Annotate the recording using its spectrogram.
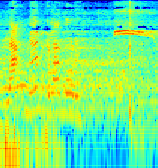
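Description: A man speaking, then a short, high-pitched steady tone about one and a half seconds in, cut through by a sharp click.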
